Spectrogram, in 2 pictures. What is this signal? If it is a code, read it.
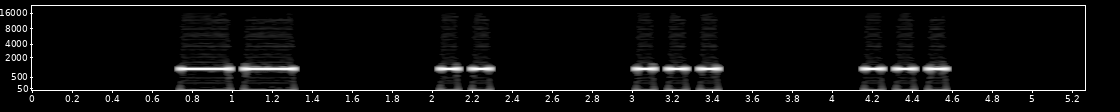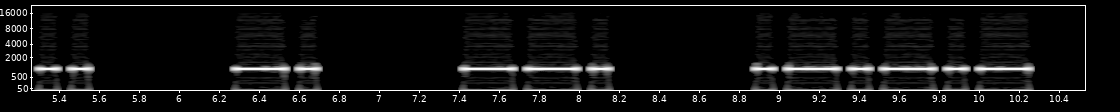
Morse code, heard as a keyed tone, about 15 wpm, spaced as for 8 wpm, 1000 Hz. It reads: MISSING.
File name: qotdfiles / 8wpm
